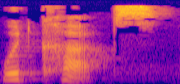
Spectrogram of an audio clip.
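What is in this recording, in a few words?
"wood-cuts", English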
